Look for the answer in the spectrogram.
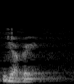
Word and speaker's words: Yahvé: Y el término Jehová, en hebreo, hablando de la pronunciación, no tiene traducción al castellano porque son cuatro consonantes y no tienen sentido de traducción, pero la pronunciación sí, es Yahvé.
